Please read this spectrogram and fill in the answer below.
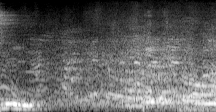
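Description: Several audience voices calling out an answer over one another, overlapping chatter that is quieter than the MC's amplified voice.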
